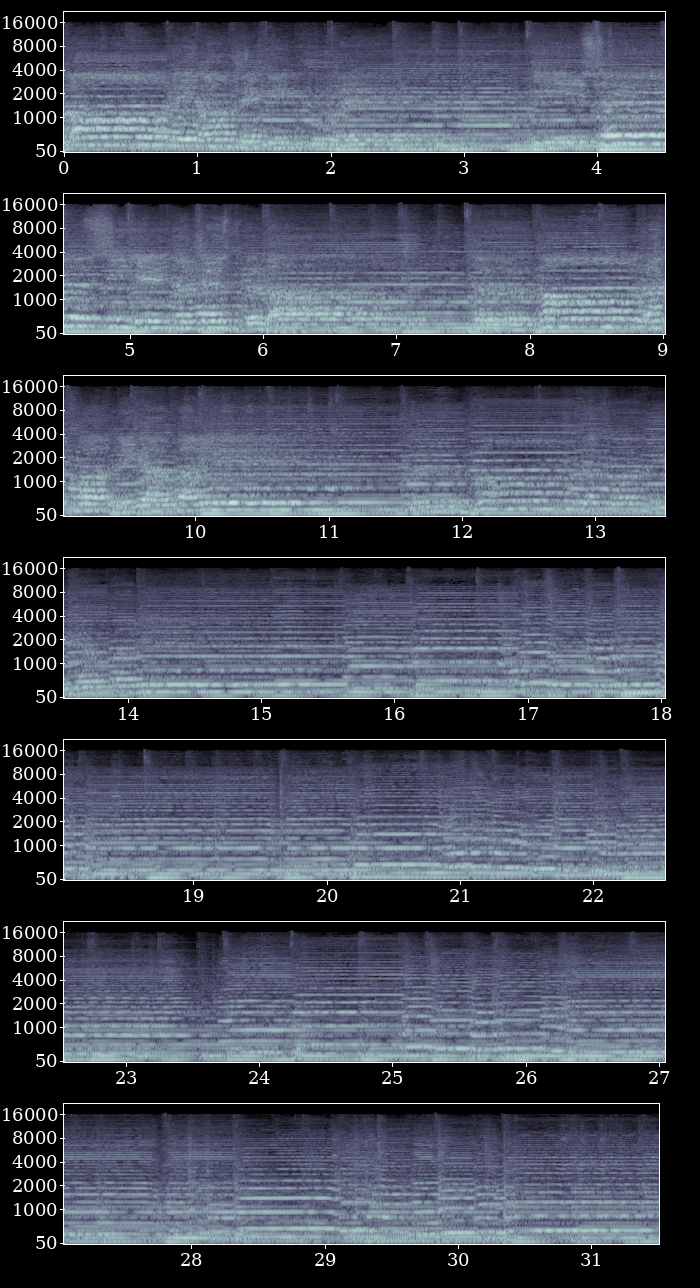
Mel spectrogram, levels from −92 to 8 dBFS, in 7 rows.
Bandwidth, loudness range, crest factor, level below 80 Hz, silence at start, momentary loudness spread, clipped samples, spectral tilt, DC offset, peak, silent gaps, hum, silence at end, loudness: 16.5 kHz; 5 LU; 18 dB; -50 dBFS; 0 s; 6 LU; under 0.1%; -6 dB/octave; under 0.1%; 0 dBFS; none; none; 0 s; -18 LUFS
